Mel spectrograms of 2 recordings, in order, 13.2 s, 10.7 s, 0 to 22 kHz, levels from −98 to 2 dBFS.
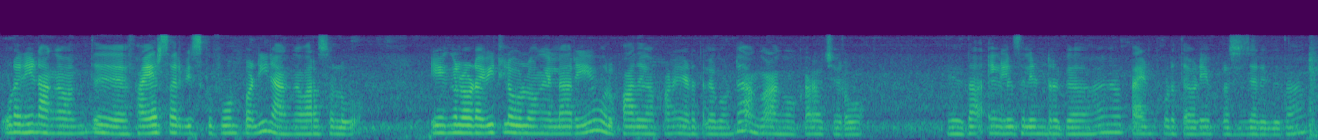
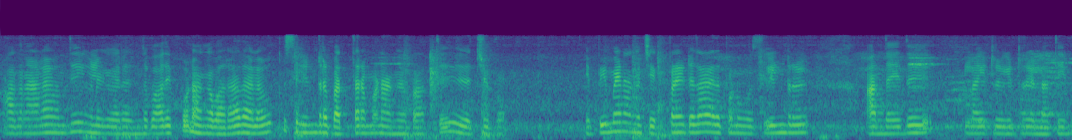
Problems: continuous background conversations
